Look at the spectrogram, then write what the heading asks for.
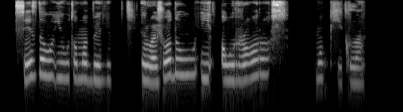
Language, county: Lithuanian, Kaunas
